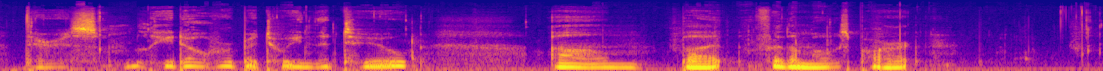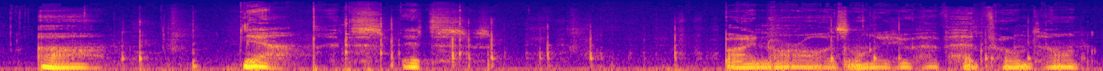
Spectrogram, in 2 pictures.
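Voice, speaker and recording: A woman hosting a soft-spoken ASMR chat, sick and sounding lower than usual, drifting between quiet speech and whispers in her home studio. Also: vocal fry. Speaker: ASMR channel host. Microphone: binaural desk microphone.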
